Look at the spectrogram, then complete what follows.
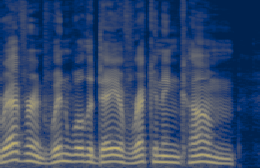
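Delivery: normal talking voice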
